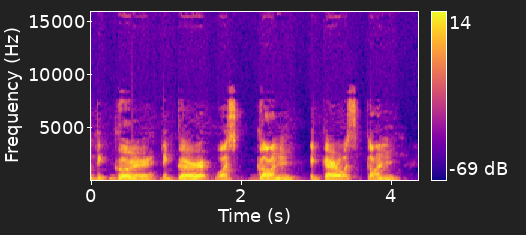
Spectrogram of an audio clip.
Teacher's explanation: so you block the air with the tongue but in the back part of your mouth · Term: velar sound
